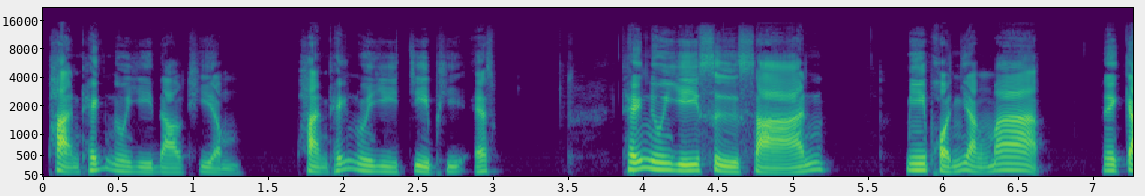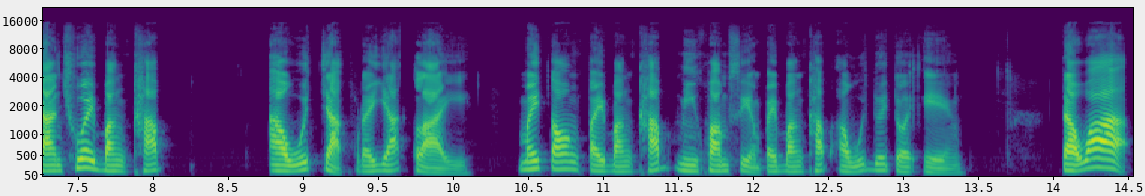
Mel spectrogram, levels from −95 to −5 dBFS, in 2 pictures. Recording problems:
none

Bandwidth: 15 kHz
